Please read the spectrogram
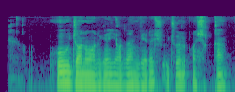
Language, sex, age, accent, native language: Uzbek, male, 18-24, Toshkent shahri, Uzbek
